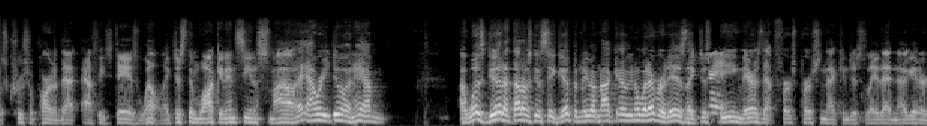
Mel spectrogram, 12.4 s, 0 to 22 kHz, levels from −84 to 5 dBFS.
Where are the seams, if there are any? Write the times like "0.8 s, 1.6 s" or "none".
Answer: none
